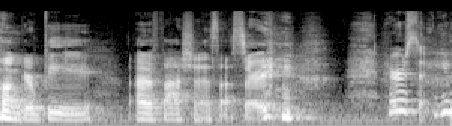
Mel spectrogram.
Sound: laughs

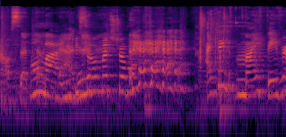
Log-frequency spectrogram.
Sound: laughing

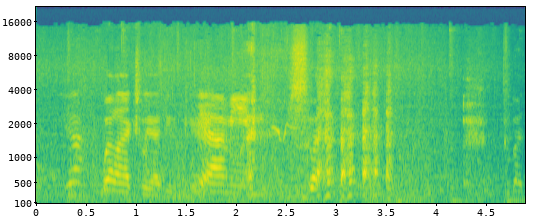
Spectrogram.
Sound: laughter

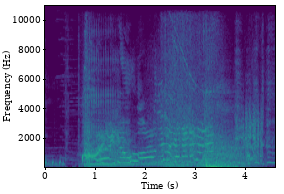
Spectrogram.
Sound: screaming

